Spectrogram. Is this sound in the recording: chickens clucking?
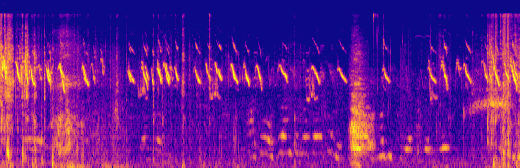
yes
